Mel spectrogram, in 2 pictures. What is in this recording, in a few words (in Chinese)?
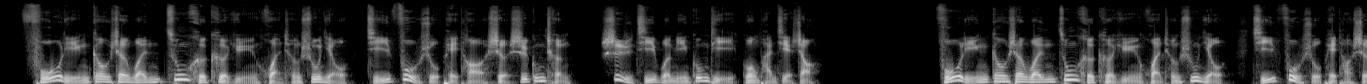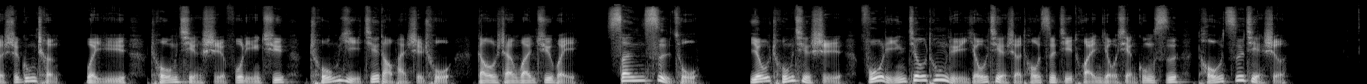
男 工程介绍 介绍; 高山湾市级文明工地光盘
